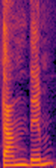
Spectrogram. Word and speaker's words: Tándem: Tandem con acento en la primera A y Cia de Danza, así los encuentran.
